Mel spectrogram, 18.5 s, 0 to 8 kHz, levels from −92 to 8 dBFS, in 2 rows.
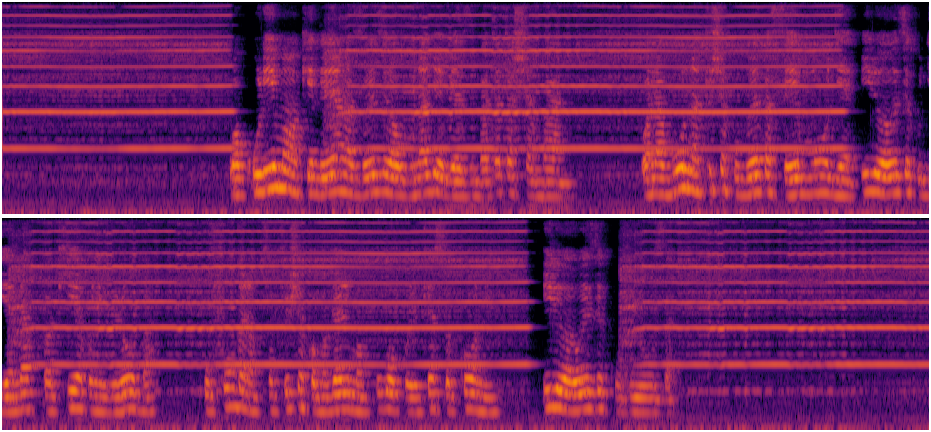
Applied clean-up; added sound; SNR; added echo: none; Bowed string instrument; 3 dB; reverberation time 0.2 s.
